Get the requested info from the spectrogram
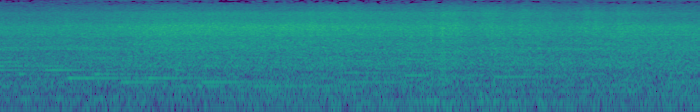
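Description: Lorry engine and tyre noise heard inside the cab while driving: a steady low drone with road rumble.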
